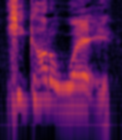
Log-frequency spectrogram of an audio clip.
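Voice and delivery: out of breath, stammering reply; panting. A narrator's reading. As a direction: answer while out of breath.

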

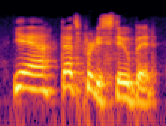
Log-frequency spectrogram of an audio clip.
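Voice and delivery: ordinary delivery

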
